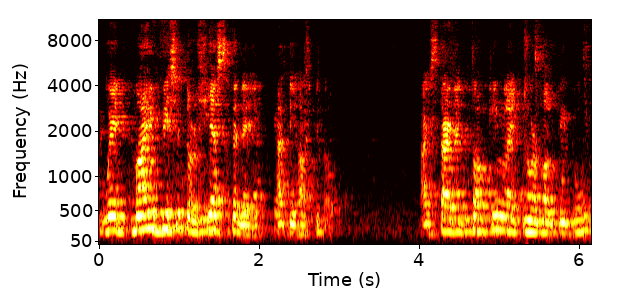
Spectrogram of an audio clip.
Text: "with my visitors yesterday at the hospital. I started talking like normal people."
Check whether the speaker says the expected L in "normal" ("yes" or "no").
yes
